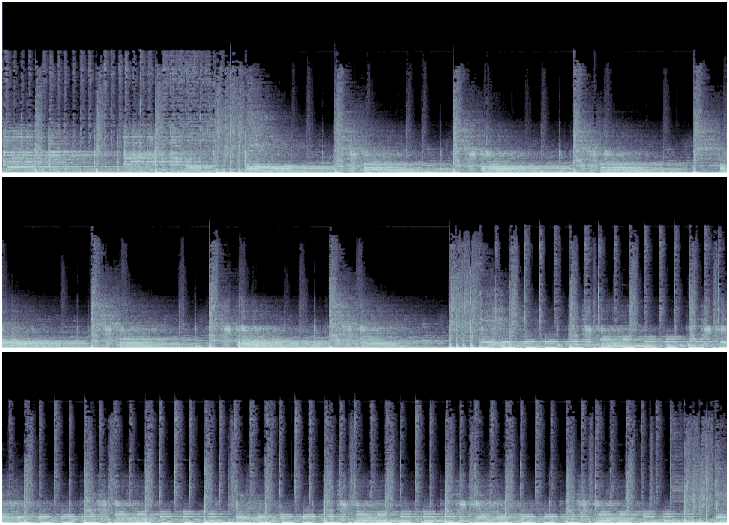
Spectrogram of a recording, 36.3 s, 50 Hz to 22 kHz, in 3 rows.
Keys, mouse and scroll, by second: 0.3 alt+z, 0.5 scroll down 3, 0.7 shift+middle click, 0.9 scroll up 1, 2.1 alt+middle click, 2.7 alt+middle click, 3.5 shift+middle click, 3.7 scroll up 1, 4.4 click, 5.8 click, 6.3 click, 7.3 click, 7.7 scroll down 2, 7.9 shift+middle click, 8.3 e, 9.8 shift+middle click, 10.1 e, 11.4 click, 12.1 click, 12.9 click, 13.6 click, 14.6 click, 15.2 click, 16.4 click, 16.9 click, 18.3 click, 18.7 click, 20.4 click, 21.7 click, 23.0 click, 23.9 click, 24.5 click, 27.4 click, 28.2 drag, 28.7 click, 29.0 scroll down 1, 29.2 shift+middle click, 29.5 click, 29.8 scroll down 2, 30.0 shift+middle click, 30.5 e, 32.0 shift+middle click, 32.2 scroll up 1, 32.4 e, 35.1 alt+z, 35.4 scroll down 4, 35.6 alt+z, 35.8 scroll up 4, 36.1 shift+middle click.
